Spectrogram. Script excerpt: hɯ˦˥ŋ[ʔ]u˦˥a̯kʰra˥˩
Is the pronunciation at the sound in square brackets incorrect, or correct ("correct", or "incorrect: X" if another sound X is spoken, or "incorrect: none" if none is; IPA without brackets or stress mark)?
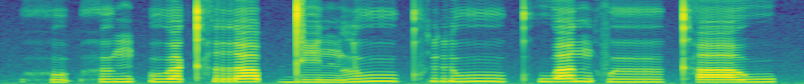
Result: correct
